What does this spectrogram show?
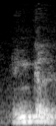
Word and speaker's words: wrinkle: Next रिंकल, WRINKLE रिंकल। इसमें W साकिन है, साइलेंट है।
